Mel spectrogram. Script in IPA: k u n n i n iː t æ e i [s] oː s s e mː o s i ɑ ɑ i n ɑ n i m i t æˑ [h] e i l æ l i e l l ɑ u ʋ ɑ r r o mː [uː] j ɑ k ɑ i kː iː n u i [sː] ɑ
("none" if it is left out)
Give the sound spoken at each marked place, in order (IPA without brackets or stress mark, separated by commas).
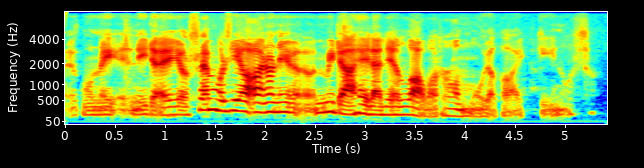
none, h, uː, sː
